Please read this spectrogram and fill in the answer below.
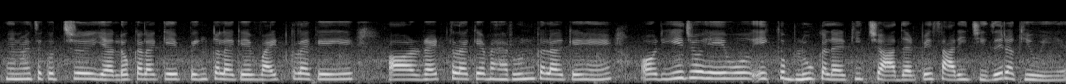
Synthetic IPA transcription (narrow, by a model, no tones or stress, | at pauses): ɪnmẽsekʊt͡ʃʰjɛːlokɐləɾkepɪ̃ŋkːɐləɾkeʋaːɪʈkɐləɾke | ɔːɾːɛːʈ̚kɐləɾkemɛɦɾuːnkɐləɾkeɦɛ̃ | ɔːɾjed͡ʒoːɦɛʋoeːkbluːkɐləɾkit͡ʃaːd̪əɾpesaːɾit͡ʃiːzẽɾɐkʰiɦʊiɦɛ̃ː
